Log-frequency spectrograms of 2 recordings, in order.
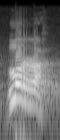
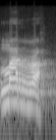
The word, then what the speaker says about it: Murrah: Murrah. Some scholars also call it marrah. Murrah or marrah.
